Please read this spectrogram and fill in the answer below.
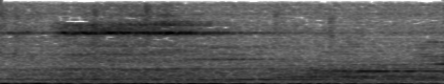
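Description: Experimental glitch/illbient noise generated by a Pure Data patch, randomly selected samples run through reverb and delay: a loud low rumble, with a thin high tone that comes in shortly after the start and fades a little after a second.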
